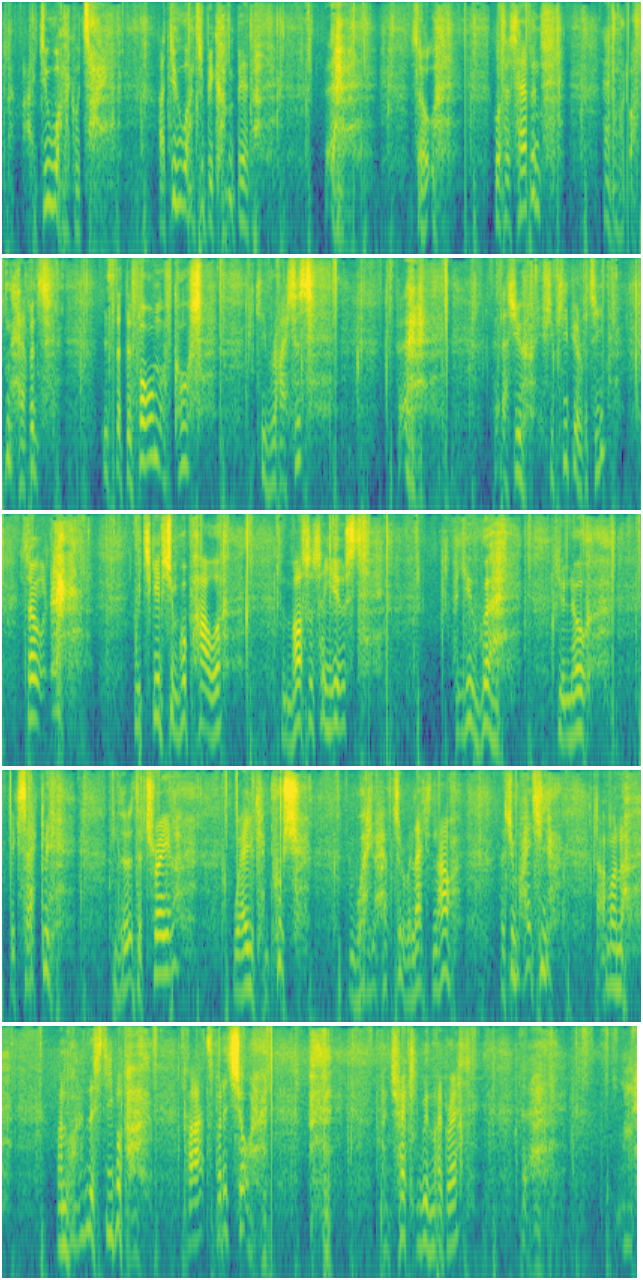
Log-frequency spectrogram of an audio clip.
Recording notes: This episode is a live recording from my latest running routine. You get the full package here with feet hitting the ground, shortness of breath, speaking while running while I am describing the conditions on the track.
